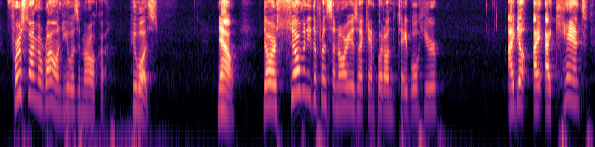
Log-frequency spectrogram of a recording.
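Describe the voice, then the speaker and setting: A woman's voice: medium pitch, a bit bright, clear, resonant tone. Emphatic woman hosting political commentary. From Iran. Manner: emphatic, argumentative, with sarcastic asides. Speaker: political commentary show host. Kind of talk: live-stream political commentary.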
